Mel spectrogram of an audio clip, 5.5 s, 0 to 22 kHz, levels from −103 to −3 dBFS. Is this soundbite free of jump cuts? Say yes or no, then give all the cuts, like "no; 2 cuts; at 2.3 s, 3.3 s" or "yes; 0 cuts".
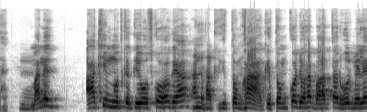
yes; 0 cuts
